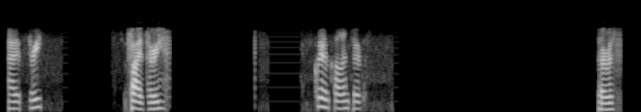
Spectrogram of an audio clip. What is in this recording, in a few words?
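EMS Dispatch, p25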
